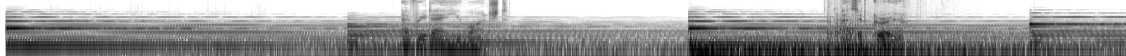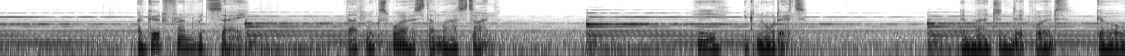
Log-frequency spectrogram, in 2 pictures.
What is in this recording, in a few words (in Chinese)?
外籍英男 深情讲述 故事旁白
